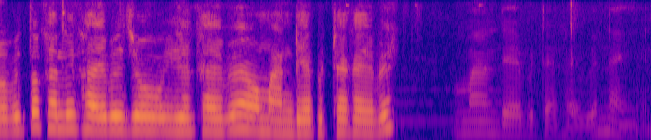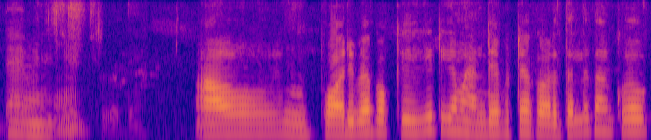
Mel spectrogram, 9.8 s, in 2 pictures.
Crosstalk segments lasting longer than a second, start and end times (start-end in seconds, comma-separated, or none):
none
